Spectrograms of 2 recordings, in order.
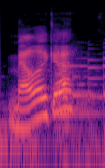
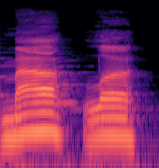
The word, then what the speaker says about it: Malaga: Meta, Malaga, right? What do you say? – Malaga? I found a pronouncer. Malaga. – I'm supposed to say it slow like that? All right. Popular destinations like Malaga.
